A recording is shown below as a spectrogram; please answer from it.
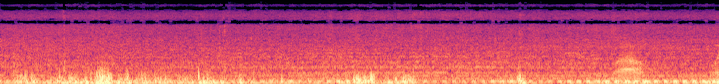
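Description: Soft, steady buzzing of honey bees at an opened hive, mixed with light wind and handling noise, with a voice speaking briefly.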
